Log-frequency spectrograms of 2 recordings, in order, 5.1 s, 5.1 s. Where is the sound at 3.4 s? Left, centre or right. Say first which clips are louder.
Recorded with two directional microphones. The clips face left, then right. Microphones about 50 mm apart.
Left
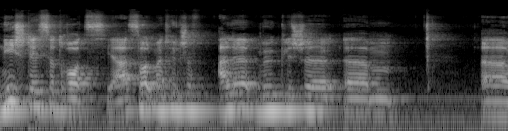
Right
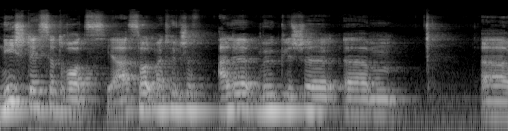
Right 4 dB; left.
